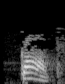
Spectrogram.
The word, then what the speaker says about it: got: Got 和 lot 结尾的 t 这里被浊化成了 d。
